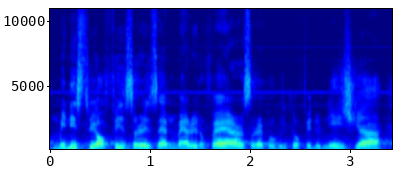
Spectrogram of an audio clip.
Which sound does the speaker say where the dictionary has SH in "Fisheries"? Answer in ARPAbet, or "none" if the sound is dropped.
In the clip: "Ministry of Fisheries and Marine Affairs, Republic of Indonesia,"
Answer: S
